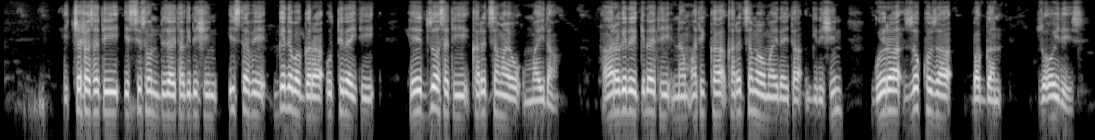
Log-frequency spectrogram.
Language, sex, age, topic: Gamo, male, 25-35, government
